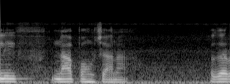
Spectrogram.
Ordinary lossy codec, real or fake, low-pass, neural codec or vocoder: none; real; 7.2 kHz; none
